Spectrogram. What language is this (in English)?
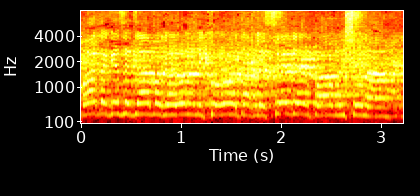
Hebrew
